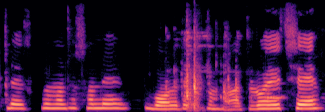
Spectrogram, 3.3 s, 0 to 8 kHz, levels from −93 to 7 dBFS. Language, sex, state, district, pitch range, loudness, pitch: Bengali, female, West Bengal, Malda, 265-300 Hz, -17 LUFS, 285 Hz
